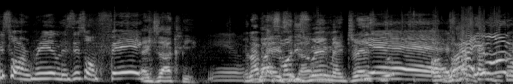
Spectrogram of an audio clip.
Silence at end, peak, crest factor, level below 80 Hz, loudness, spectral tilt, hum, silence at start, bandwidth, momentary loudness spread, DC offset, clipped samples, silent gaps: 0 s; -10 dBFS; 10 dB; -58 dBFS; -19 LUFS; -5 dB/octave; none; 0 s; 15.5 kHz; 8 LU; under 0.1%; under 0.1%; none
